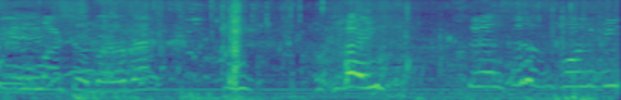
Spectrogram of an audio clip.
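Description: Children's voices calling and chattering over water splashing in a swimming pool, with one sharp knock about a second and a half in and a faint steady hum underneath.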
